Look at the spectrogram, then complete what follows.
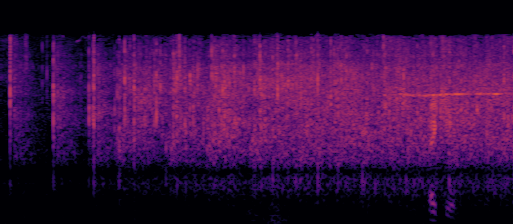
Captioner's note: applause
